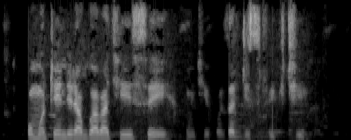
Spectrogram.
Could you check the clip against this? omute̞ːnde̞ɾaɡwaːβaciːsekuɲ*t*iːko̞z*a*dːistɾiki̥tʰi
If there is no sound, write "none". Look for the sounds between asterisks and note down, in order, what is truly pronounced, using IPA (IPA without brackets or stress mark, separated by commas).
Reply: c, a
